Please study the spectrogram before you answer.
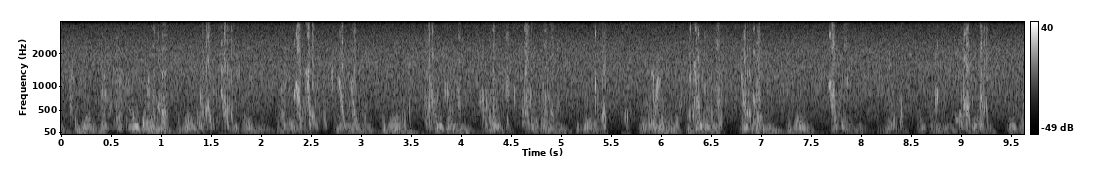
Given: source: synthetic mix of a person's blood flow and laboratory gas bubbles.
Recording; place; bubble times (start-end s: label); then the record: Doppler ultrasound of blood flow; precordium
0.07-0.15 s: bubbles
0.40-1.08 s: bubbles
1.23-1.80 s: bubbles
2.17-3.08 s: bubbles
3.39-3.53 s: bubbles
3.62-4.02 s: bubbles
4.12-5.00 s: bubbles
5.23-5.49 s: bubbles
5.60-5.71 s: bubbles
5.83-6.21 s: bubbles
6.25-6.63 s: bubbles
6.78-7.06 s: bubbles
7.64-7.89 s: bubbles
8.23-8.46 s: bubbles
8.71-8.80 s: bubbles
8.91-9.30 s: bubbles
9.59-9.64 s: bubbles
From the record:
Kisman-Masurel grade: 342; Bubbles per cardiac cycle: rolling drumbeat, 9 or more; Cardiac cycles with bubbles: 100%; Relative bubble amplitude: moderate (0.250 to 0.450); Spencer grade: 3 (all of the cardiac periods contain showers or single bubble signals, but not dominating or overriding the cardiac motion signals); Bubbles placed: anywhere in the cardiac cycle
